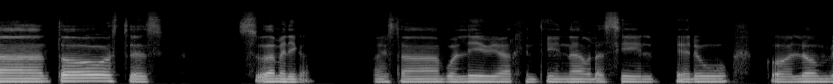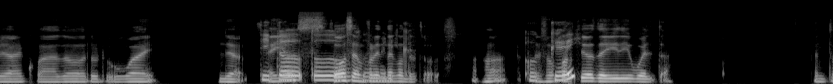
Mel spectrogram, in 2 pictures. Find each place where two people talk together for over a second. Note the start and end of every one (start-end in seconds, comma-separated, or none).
10.9-12.5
